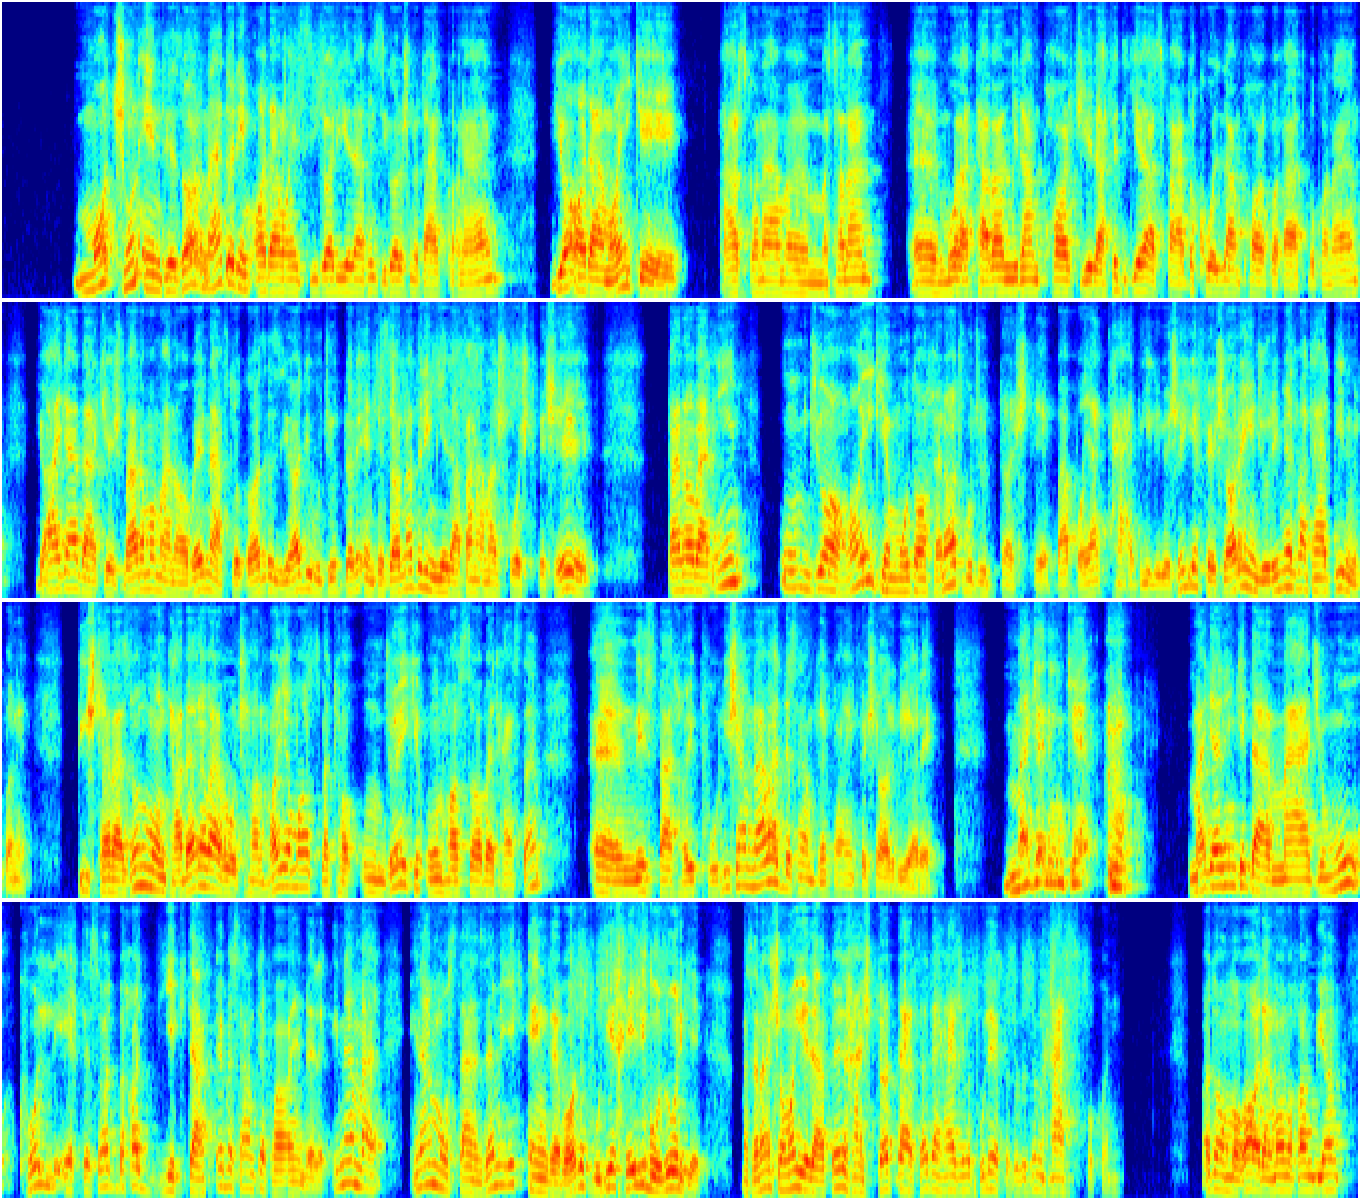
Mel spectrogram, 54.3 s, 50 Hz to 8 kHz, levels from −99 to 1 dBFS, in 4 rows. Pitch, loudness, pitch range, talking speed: 130 Hz, -21 LUFS, 120-150 Hz, 150 wpm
